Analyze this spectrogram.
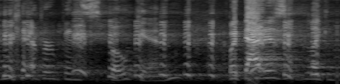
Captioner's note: laughter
